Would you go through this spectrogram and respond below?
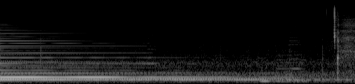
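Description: A guitar chord strummed from the fifth string rings out clearly and alone, sustaining and slowly fading over a few seconds before a faint fret or string noise at the end.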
